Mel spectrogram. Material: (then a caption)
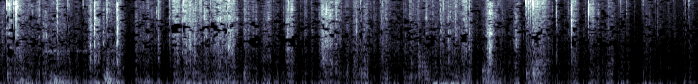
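Soap. A metal blade cuts and scores a solid, pale yellow bar of dry soap held in a hand with purple nails. The result is a quiet, continuous run of dry, crunchy scraping and crackling bursts, bright and hissy on top with soft low thuds underneath, each crunch dying away almost instantly.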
